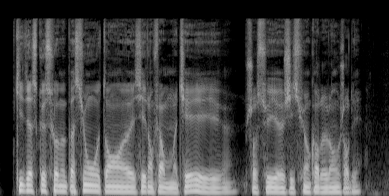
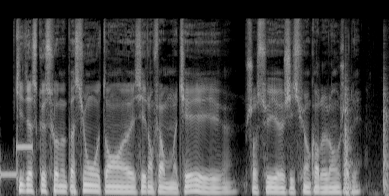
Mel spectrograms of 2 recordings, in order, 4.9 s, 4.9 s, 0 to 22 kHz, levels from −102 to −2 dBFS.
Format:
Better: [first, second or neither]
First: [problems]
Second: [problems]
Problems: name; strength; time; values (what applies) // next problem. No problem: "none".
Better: first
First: none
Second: alarm; noticeable; at the start; peak 8 dB below the speech // footsteps; faint; at 4.5 s; peak 15 dB below the speech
